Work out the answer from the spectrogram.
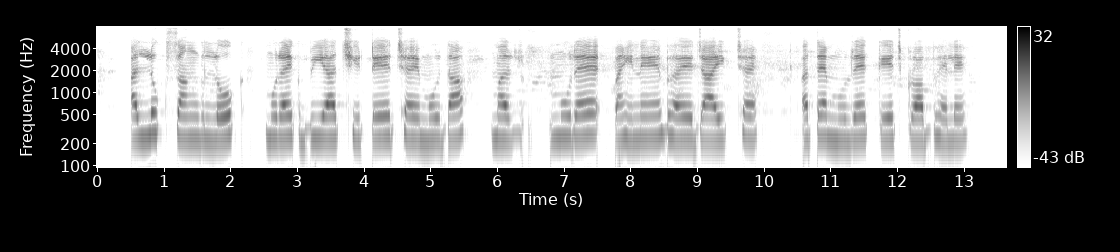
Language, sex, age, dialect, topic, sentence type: Maithili, female, 36-40, Bajjika, agriculture, statement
